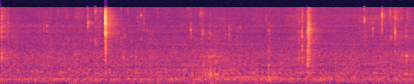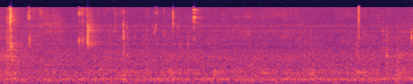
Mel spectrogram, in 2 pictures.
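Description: Wet chewing and mouth sounds of people eating soft chocolate pastry, with scattered sharp clicks and a faint steady hum underneath.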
